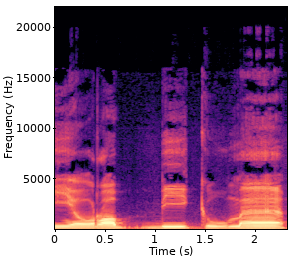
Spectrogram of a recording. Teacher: Jadi kalau ada alif, sebelum alif ada huruf yang memiliki harokat fathah, maka huruf yang memiliki harokat fathah dibaca panjang. Misalnya ma dibaca panjang, mad tabi'i panjang 2 harokat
